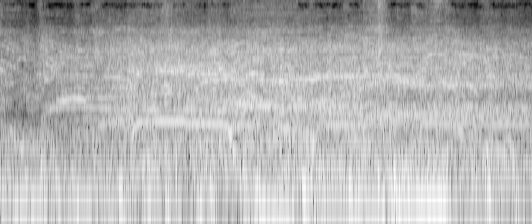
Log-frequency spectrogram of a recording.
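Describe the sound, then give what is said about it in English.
Abortion rights opponents cheering outside the Supreme Court after Roe v. Wade was overturned: a loud, sustained crowd roar full of shouts, yells and high whoops, swelling slightly after the first second and staying strong. “Earlier today, abortion rights opponents cheered outside the nation's highest court.”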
